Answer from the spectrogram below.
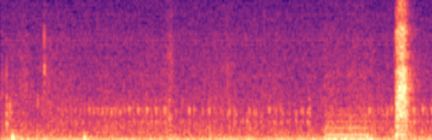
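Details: Dog with repeated sneezes: quiet snuffling and purring, ending in one short, sharp sneeze.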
